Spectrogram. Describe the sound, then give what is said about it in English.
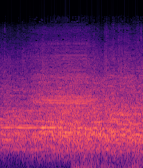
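A basketball crowd in Bakersfield roars after a dunk, a loud, continuous cheer that swells and fills out about halfway through. “That Bakersfield Gallup crowd's going crazy.”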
